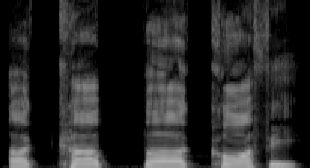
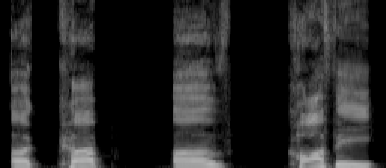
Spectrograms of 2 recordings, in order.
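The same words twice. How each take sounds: First: 'Cup' and a reduced 'of' run together. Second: Each word is said separately, with 'of' in full.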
